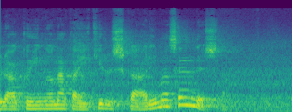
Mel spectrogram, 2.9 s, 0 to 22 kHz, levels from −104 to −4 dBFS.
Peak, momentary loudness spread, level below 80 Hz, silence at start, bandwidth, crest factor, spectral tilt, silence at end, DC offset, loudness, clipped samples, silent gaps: -4 dBFS; 17 LU; -44 dBFS; 0 s; 11.5 kHz; 14 dB; -6 dB/octave; 0 s; under 0.1%; -17 LUFS; under 0.1%; none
